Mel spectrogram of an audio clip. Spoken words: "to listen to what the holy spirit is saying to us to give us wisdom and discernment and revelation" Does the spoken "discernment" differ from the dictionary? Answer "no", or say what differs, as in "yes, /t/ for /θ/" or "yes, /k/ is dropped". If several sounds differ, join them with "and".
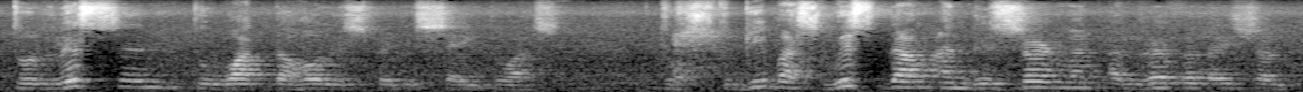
no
